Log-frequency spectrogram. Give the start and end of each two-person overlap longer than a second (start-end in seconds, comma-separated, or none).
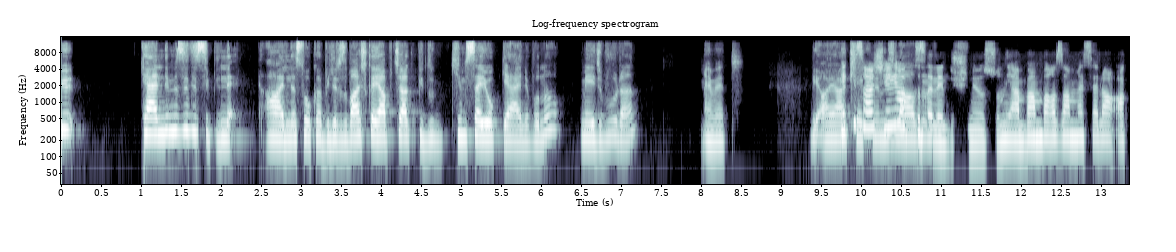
9.7-11.0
